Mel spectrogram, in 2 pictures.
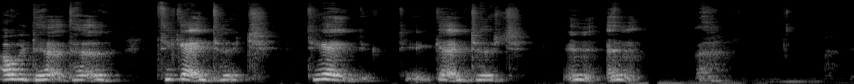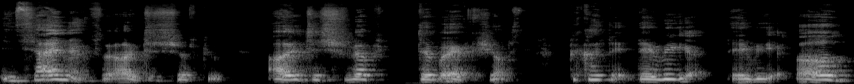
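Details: Dysarthria in an adult woman with cerebral palsy, who also has involuntary movements and uses a wheelchair.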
